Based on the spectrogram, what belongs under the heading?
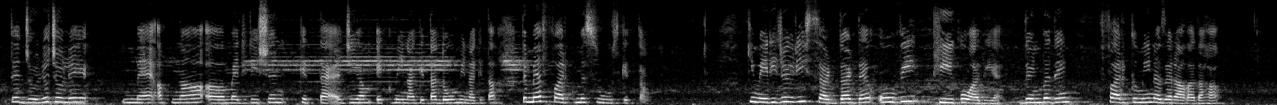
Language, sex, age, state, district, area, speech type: Dogri, female, 18-30, Jammu and Kashmir, Jammu, urban, spontaneous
